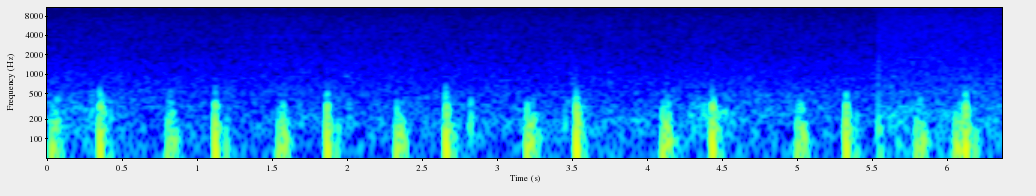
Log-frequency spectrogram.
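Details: Silent ASMR recording of a young man's heart sounds only: steady paired lub-dub heartbeats at about 75 a minute, even rhythm, no extra sounds; normal heart sounds.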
